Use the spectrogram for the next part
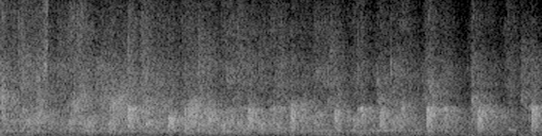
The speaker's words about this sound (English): Thank you so much for reading so well. She deserves a round of applause, don't you think?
